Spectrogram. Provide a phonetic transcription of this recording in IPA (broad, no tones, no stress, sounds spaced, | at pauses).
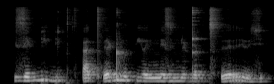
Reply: z i ɖ bʲ u bʲ a k t͡sʼ a tʼ ɘ ɖ y ʊ̯ pʲ ɔ ɪ̯ n ɪ z mʲ ɔ ɖ ɒ ɖ t͡sʼ ɘ r y z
